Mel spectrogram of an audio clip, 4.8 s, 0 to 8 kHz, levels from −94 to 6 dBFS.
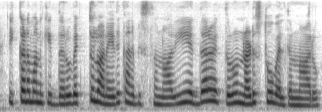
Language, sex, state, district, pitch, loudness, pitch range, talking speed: Telugu, female, Telangana, Hyderabad, 240 Hz, -16 LUFS, 215-265 Hz, 125 wpm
